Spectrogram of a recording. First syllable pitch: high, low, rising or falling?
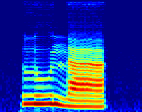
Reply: high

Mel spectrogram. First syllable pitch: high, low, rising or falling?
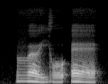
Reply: falling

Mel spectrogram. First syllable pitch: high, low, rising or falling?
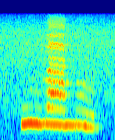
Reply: high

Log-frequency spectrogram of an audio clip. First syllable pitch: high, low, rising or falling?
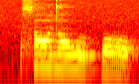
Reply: high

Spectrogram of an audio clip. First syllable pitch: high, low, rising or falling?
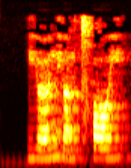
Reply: rising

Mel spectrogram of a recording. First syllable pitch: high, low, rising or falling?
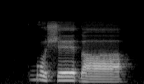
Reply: falling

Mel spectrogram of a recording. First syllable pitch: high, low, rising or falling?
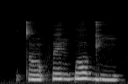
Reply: low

